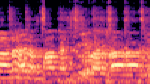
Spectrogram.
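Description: A woman singing a devotional folk song through a microphone and loudspeakers, her voice wavering and gliding in pitch, over a steady fast rattling percussion beat.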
